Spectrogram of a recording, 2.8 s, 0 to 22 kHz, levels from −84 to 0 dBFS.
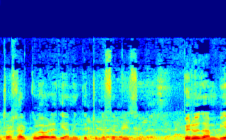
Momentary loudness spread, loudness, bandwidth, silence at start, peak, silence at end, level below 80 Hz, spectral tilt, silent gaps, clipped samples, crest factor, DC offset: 14 LU; -15 LUFS; 16 kHz; 0 s; 0 dBFS; 0 s; -56 dBFS; -5.5 dB/octave; none; under 0.1%; 14 dB; under 0.1%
